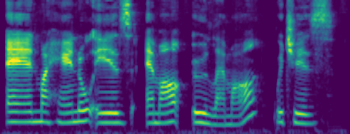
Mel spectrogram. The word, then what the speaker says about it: oolemma: You can find me on Twitter, and my handle is Emma Ulemma, which is, it's actually the outer surface of an egg is an ulemma, and it rhymes with my name.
